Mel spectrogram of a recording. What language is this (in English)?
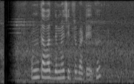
Sinhala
